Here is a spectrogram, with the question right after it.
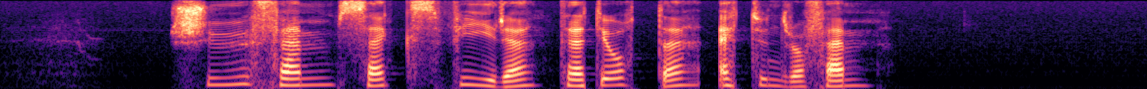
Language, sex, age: Norwegian, female, 30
